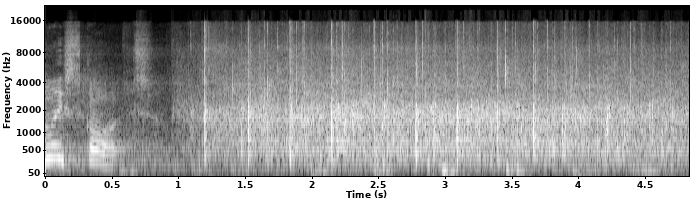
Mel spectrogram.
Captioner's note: audience applauding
